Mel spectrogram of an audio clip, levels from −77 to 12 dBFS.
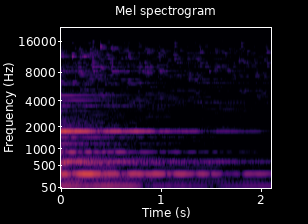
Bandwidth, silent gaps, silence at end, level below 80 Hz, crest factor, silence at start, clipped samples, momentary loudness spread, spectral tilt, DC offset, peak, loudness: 17 kHz; none; 0 s; -54 dBFS; 16 dB; 0 s; under 0.1%; 19 LU; -3.5 dB/octave; under 0.1%; -20 dBFS; -35 LUFS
